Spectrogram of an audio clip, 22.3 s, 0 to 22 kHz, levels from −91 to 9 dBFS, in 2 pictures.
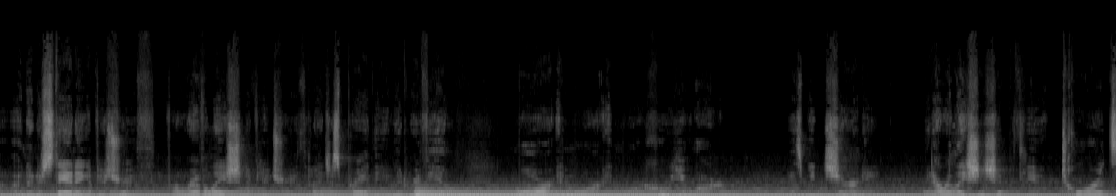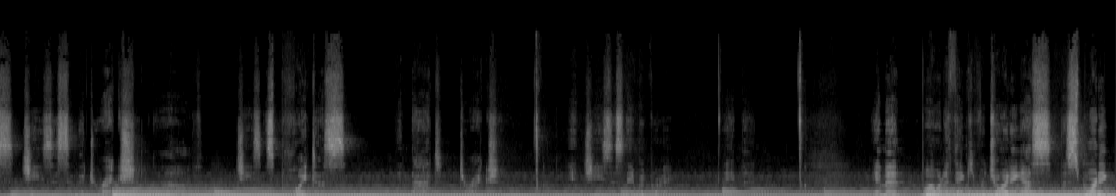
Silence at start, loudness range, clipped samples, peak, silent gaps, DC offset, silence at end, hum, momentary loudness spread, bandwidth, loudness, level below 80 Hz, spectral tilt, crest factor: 0 s; 7 LU; under 0.1%; -18 dBFS; none; under 0.1%; 0 s; none; 13 LU; 17 kHz; -36 LUFS; -42 dBFS; -5.5 dB/octave; 18 dB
